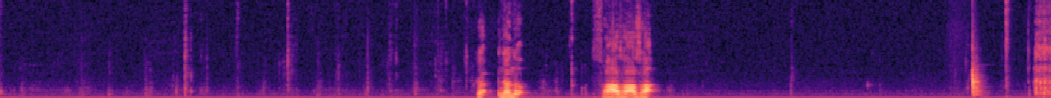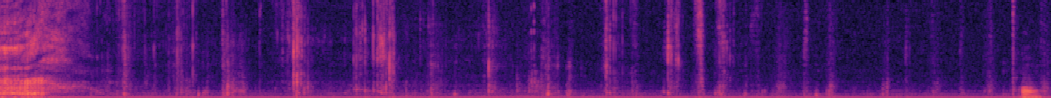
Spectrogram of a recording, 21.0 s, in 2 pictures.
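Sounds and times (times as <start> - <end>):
close-up chewing with crunches: 0.7 - 4.8, 11.3 - 21.0.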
